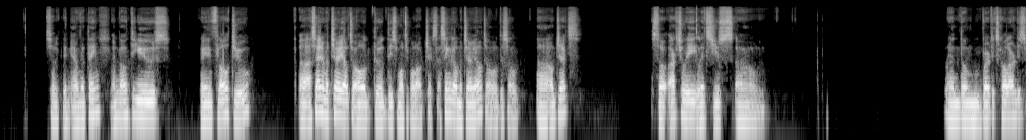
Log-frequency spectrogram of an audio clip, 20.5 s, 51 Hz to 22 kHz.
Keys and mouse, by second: 0.1 shift+g, 2.5 ctrl+shift+x, 14.0 shift+q, 16.5 shift+right click, 16.8 right click, 17.4 shift+q.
